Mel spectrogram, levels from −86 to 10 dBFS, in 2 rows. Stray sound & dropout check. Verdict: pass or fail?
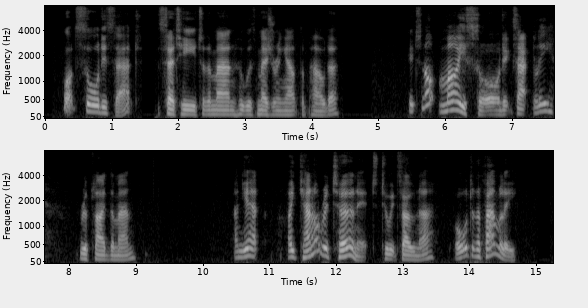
pass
